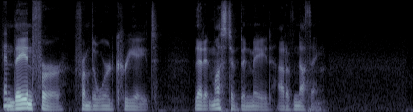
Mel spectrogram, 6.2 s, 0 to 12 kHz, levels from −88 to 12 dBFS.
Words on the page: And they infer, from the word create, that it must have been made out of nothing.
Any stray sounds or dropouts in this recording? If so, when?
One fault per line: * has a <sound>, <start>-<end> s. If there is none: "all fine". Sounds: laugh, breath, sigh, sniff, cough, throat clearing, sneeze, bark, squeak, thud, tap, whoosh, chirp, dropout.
all fine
